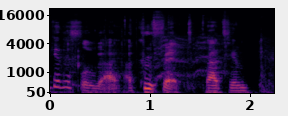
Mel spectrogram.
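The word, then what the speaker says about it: Cufant: A Kufet. That's him. I don't know why I keep calling him Cubfan. I've called him that forever. It's one of those weird mispronunciations.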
